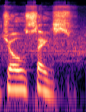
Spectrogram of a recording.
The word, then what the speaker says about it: Joe $eis: Please help me welcome, once again, Rowdy Bluee and Joe Seis.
